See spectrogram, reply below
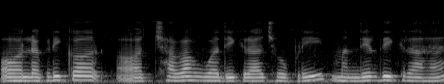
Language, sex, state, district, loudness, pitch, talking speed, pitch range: Hindi, female, Bihar, Gopalganj, -25 LUFS, 170 Hz, 175 wpm, 165-185 Hz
